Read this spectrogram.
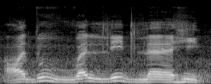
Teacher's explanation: لام کو پھر لام کے ساتھ ملانا ہے، اور شد کو جو ہے نا خوب جماؤں کے ساتھ اپنے ادا کرنا ہے. جہاں جہاں مشدد حرف ہے اس کو خوب جماؤں کے ساتھ ادا کرنا ہے، ڈھیلا کر کے نہیں پڑھنا. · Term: ادغام ہوگا بلا غنہ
